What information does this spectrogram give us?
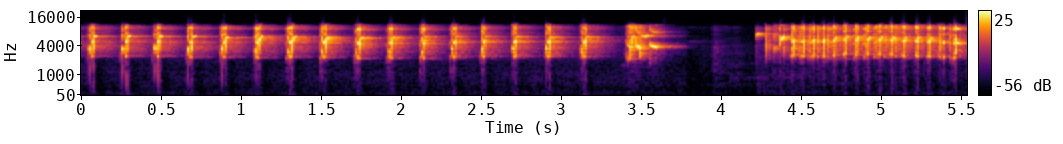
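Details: Lovebird calling to lure a rival with a short laughing call: a rapid run of harsh, high, evenly spaced chirps, a brief squeal, a short pause, then a dense grating chatter.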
